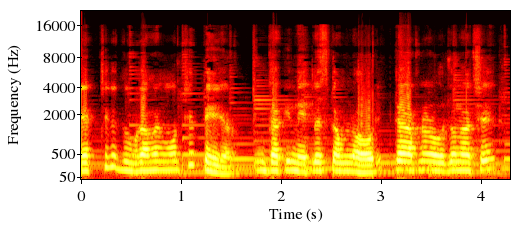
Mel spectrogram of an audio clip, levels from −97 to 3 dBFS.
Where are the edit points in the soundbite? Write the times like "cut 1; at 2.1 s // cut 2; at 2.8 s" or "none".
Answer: cut 1; at 1.6 s // cut 2; at 3.1 s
